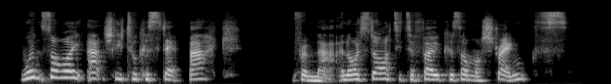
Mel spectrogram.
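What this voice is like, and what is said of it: Brummie accent. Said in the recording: “my Brummie accent”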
